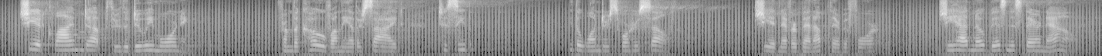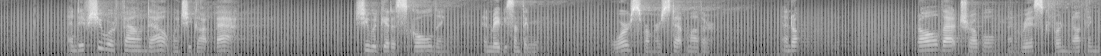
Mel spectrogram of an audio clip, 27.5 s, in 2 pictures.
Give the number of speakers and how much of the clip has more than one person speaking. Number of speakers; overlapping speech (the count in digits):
1, no overlap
